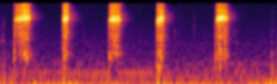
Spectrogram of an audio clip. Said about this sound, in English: And he, good, handsome guy, fit guy, but he does sneeze like a kitten.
